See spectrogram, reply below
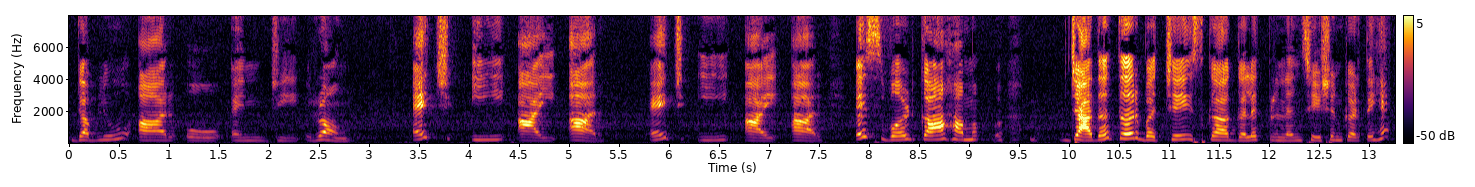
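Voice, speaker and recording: Speaking straight to her class, an Indian woman works through English spelling, naming every letter and repeating each word. Her mid-range voice has a somewhat bright quality, and there's a light hiss or hum on the track.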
